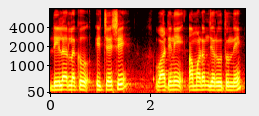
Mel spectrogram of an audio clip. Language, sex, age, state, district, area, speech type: Telugu, male, 18-30, Telangana, Ranga Reddy, urban, spontaneous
